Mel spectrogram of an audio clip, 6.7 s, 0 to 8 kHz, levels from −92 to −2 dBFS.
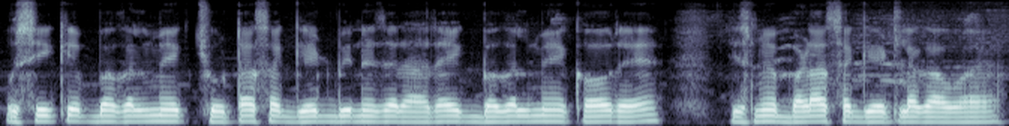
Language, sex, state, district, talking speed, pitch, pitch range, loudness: Hindi, male, Uttar Pradesh, Lucknow, 230 wpm, 125 Hz, 120-130 Hz, -15 LUFS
